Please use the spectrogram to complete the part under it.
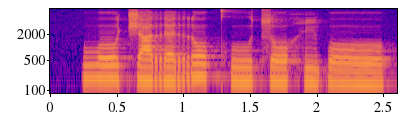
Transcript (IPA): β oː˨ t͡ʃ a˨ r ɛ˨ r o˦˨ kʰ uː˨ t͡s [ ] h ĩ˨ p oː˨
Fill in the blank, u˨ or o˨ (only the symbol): o˨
